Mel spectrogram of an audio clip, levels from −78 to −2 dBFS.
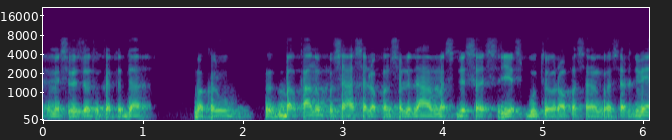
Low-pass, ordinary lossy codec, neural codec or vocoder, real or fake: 7.2 kHz; Opus, 32 kbps; none; real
